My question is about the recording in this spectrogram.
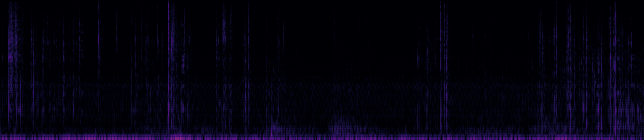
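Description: A Baseball Treasure trading-coin pack being torn open and handled: faint crinkling and tearing of the wrapper, with scattered small crackles and one sharper crackle about two seconds in.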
